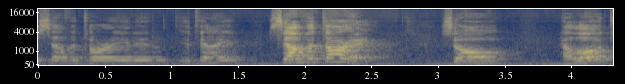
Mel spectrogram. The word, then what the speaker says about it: Salvatore: this, his name is Salvatore. That's my Spanish version. Not Salvatore, Salvatore, because I'm sure he's watching from Italy, and that's how you say it in Italian. How do you say Salvatore in Italian?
